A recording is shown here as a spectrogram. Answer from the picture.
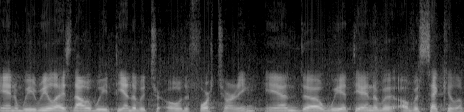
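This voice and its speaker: Noticeable background noise runs under this recording. A man with a non-native accent speaks at a fairly quick pace and medium pitch. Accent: foreign. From Ukraine. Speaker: entrepreneur. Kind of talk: casual talk to camera.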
